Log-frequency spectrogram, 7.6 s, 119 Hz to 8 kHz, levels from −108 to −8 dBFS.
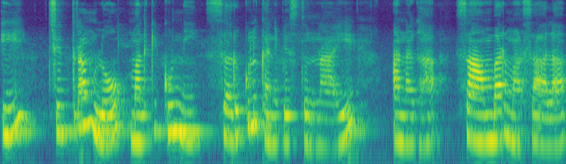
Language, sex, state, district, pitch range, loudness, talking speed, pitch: Telugu, female, Andhra Pradesh, Chittoor, 210-270 Hz, -20 LUFS, 85 wpm, 230 Hz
